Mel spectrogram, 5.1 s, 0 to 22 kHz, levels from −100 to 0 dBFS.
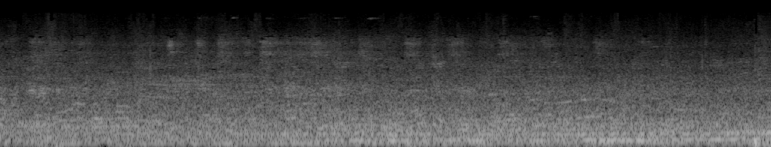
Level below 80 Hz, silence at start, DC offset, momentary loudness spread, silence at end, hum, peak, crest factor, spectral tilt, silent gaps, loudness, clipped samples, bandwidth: -50 dBFS; 0 s; under 0.1%; 4 LU; 0 s; none; -22 dBFS; 16 dB; -6.5 dB/octave; none; -39 LUFS; under 0.1%; 15 kHz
